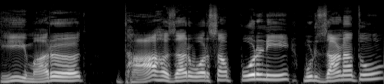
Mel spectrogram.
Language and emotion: Goan Konkani, surprised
